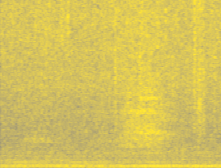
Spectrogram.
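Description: A steady low machine hum over a faint background hiss.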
